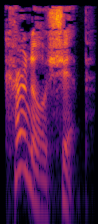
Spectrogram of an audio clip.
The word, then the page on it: colonelship: British English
